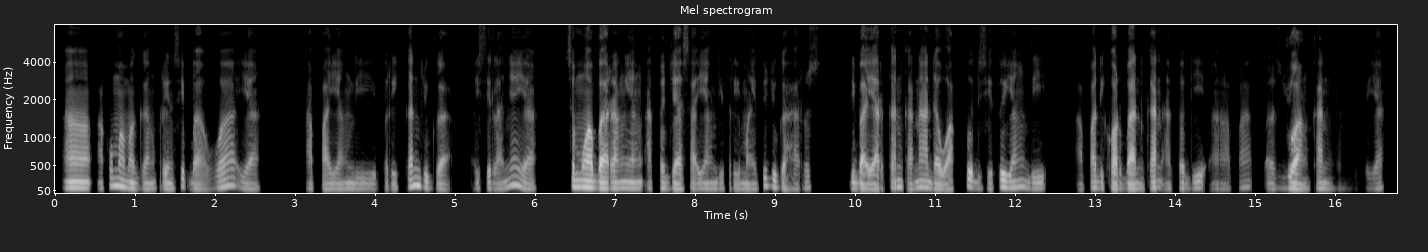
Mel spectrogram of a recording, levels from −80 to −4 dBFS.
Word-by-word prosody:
eee, 105 0 +6
aku 100 +8 -6
memegang 95 -7 +1
prinsip 90 0 -3
bahwa, 95 - -1
ya, 90 -3 -4 0.6
apa 90 0 -5
yang 90 +1 -3
diberikan 90 +8 -2
juga, 95 - -3 0.2
istilahnya 100 - -4
ya, 95 -11 0 0.4
semua 120 -2 +8
barang 100 -1 +5
yang 100 -1 +1
atau 100 0 -4
jasa 90 -1 0
yang 95 +1 -3
diterima 90 -2 -6
itu 90 +10 -5
juga 115 -9 -2 0.2
harus 105 +4 -12 0.3
dibayarkan 95 +4 +3
karena 110 +2 0
ada 100 -5 +2
waktu 85 +4 +1
di 100 - -11
situ 95 +4 -1
yang 115 0 +1
di 95 0 -2 0.5
apa, 110 - -2
dikorbankan 90 +1 +2
atau 90 +1 -7
di, 105 +4 -4
e - - -25
apa, 105 +6 -12 0.2
perjuangkan 95 0 +1 0.3
gitu 95 - -28
ya. 100 - -11
95 Hz, 140 wpm, -30 LUFS, 90-105 Hz, 0.6 s, semua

